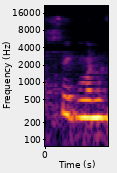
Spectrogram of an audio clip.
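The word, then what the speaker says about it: Sigmund: साइमन Freud का या सिगमंड Freud जिनको लिखते हैं। जी साइलेंट है।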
